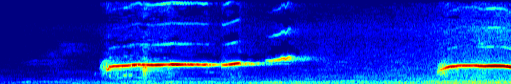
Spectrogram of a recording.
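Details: Male white-rumped shama from Medan, described as a mutation bird, in trotolan song style. It gives a long, even, clear whistle that rises slightly at the end, and then after a pause starts a second sustained whistle.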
